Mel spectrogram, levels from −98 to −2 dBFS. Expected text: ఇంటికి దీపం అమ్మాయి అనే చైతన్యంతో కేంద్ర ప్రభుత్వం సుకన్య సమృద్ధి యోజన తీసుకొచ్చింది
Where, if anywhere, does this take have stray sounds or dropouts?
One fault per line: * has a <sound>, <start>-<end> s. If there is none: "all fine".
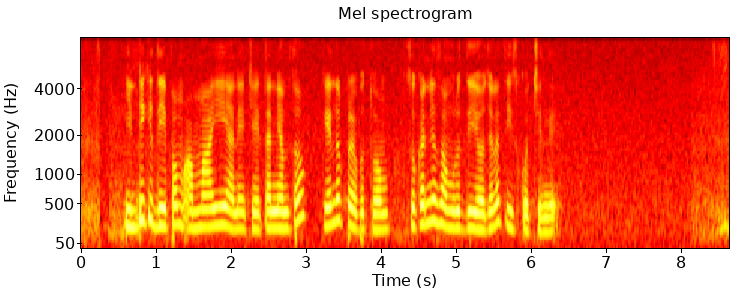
all fine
